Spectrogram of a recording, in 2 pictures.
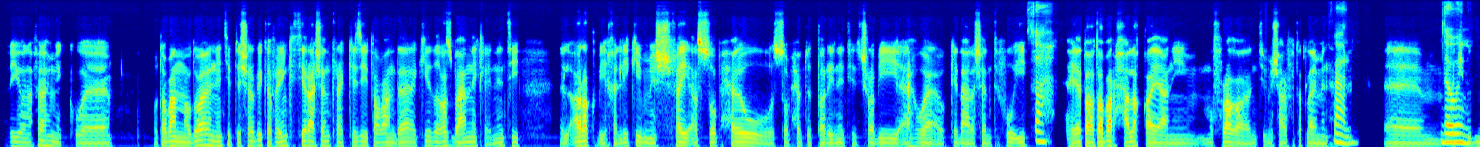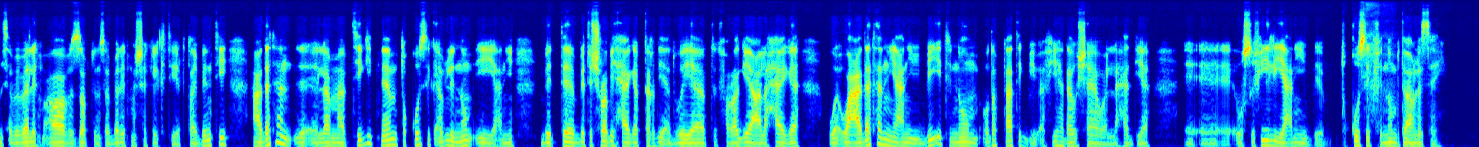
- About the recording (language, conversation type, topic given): Arabic, advice, إزاي أتعامل مع الأرق وصعوبة النوم اللي بتتكرر كل ليلة؟
- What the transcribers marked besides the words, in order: none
